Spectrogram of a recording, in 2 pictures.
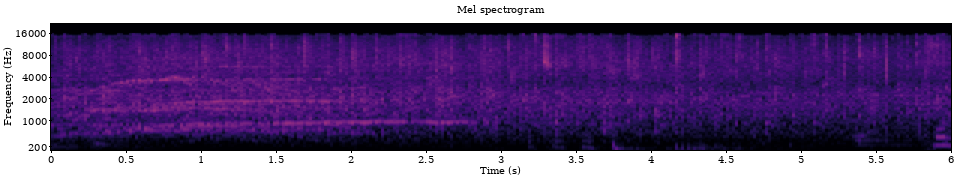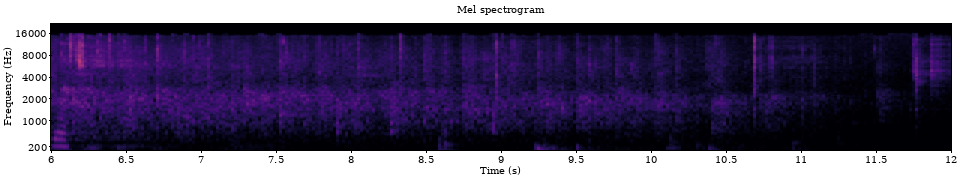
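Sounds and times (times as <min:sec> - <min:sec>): audience applauding: 0:00.0 - 0:11.7.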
